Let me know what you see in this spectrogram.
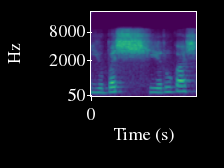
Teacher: شین کے پر تفشی کی آواز لائیں گے، نیچے کسرہ ہے، تھوڑا سا رک کر تشدید ادا کر آگے را مفخم کرنی ہے۔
